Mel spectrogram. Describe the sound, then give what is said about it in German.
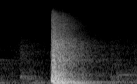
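A heavy wardrobe tipped over during a move lands with one loud, abrupt slam that dies away over about a second, after near silence. “Der letzte Schrank? Ja, Sir. Gott sei Dank. Wir kippen ihn.”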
